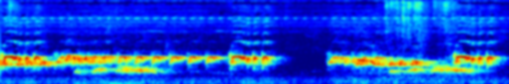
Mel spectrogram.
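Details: Two phrases from a busily singing local zebra dove, each a string of quick, beaded high notes over lower mellow coos, separated by a second of near silence.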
